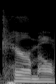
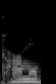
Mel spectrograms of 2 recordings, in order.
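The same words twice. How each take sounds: First: The word is said in a fancy-sounding way. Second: The word is said in a plain, everyday way. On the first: This is used when the speaker is feeling fancy. "I'll do caramel when I'm thinking thinking fancy" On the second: This is the speaker's usual way of saying it. "I pronounce it caramel"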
